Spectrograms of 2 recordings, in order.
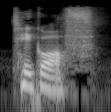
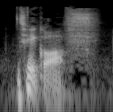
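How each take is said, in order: First: Said in the usual way. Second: Whispered, lower echo of the command. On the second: Shown as a demonstration. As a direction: breathe the words out as a hushed echo. Repeats the command, second time whispered.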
